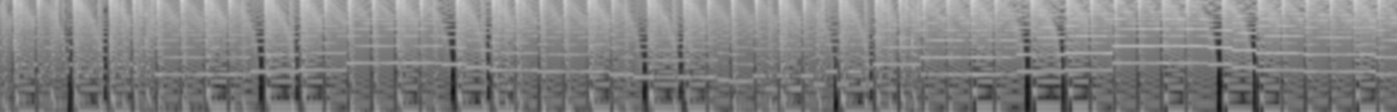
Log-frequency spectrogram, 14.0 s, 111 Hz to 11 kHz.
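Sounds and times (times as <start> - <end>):
intro tune on a CSG8580R5 sound chip: 0.1 - 13.9.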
